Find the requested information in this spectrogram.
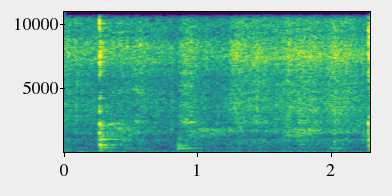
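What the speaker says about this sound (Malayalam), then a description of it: "അപ്പം ഞാൻ ഈ അടുപ്പത്ത് തോരന് ഇളക്കി കൊടുക്കുന്നുണ്ട്." Ash gourd peel thoran with grated coconut is stirred in a pan on a stove, a steady soft sizzle with a few brief spoon scrapes against the pan, close and alone.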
